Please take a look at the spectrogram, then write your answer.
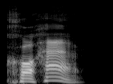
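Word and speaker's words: Khohar (خواهر): Khohar.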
